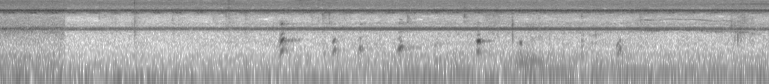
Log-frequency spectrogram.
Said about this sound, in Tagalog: Actually mababait itong mga manok na to eh.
